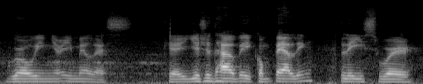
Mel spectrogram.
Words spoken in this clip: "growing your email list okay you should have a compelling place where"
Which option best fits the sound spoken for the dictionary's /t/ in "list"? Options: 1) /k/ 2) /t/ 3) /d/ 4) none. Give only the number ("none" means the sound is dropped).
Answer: 4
